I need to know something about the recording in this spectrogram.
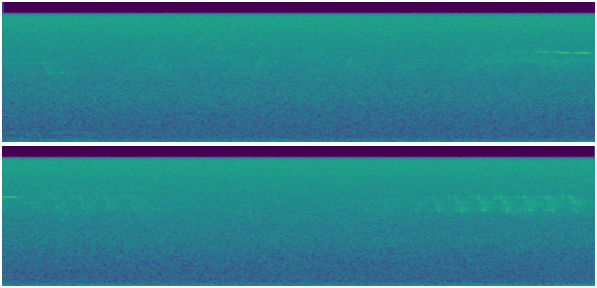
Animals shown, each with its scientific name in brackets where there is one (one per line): Black-throated Green Warbler (Setophaga virens)
Ovenbird (Seiurus aurocapilla)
